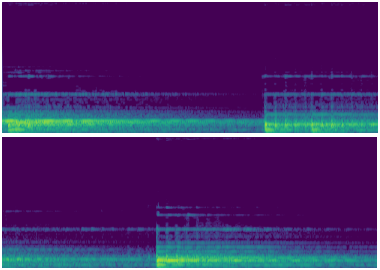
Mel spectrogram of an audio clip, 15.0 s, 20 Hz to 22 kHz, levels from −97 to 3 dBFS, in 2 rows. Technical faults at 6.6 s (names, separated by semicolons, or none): stereo read as mono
